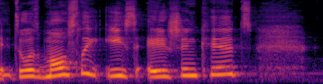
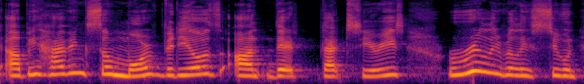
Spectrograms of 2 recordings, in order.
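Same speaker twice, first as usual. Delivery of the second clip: normal talking voice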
